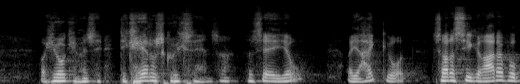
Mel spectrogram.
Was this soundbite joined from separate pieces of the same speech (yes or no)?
yes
